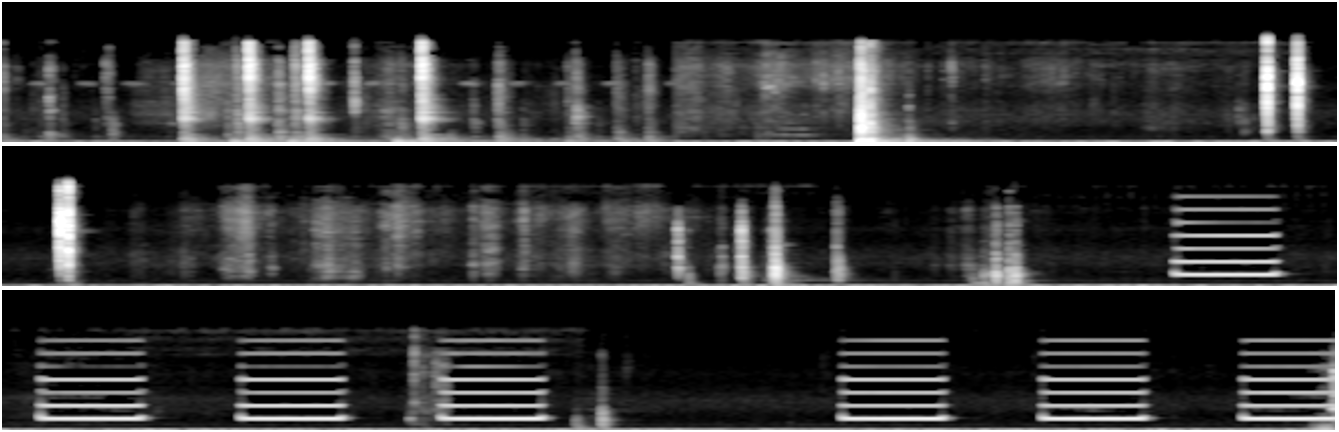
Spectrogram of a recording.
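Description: A digital clamp meter beeping in short, identical half-second tones: four in a row, a brief pause, then four more, while its test leads are held on the breaker terminals. Before the beeps come scattered clicks and knocks of hand tools on the unit's sheet-metal cabinet, the loudest a sharp knock about four seconds in.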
